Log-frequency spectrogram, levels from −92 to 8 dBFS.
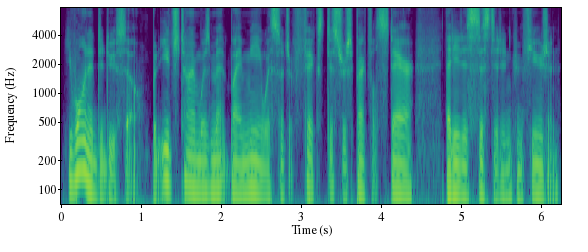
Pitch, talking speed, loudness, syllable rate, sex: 95 Hz, 220 wpm, -20 LUFS, 5.8 syllables/s, male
